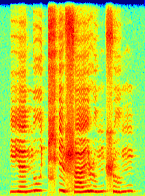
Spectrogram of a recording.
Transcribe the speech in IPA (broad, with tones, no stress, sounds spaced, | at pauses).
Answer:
j ɛ˧˥ n u˥ t͡ɕʰ i˥˩ ʂ a˧˥ ɪ̯ ɻ ʊ˧˥ ŋ ʂ ʊ˧˥ ŋ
